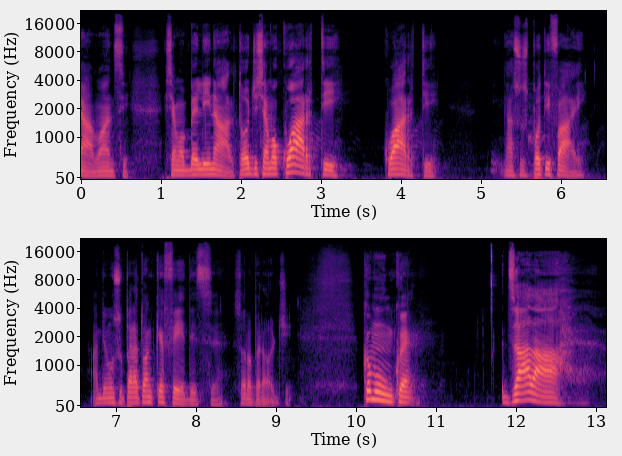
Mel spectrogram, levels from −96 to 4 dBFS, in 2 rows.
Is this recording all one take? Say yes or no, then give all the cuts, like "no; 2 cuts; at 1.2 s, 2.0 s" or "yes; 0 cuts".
yes; 0 cuts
